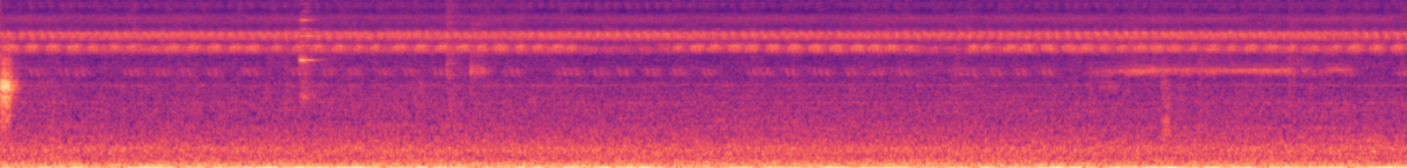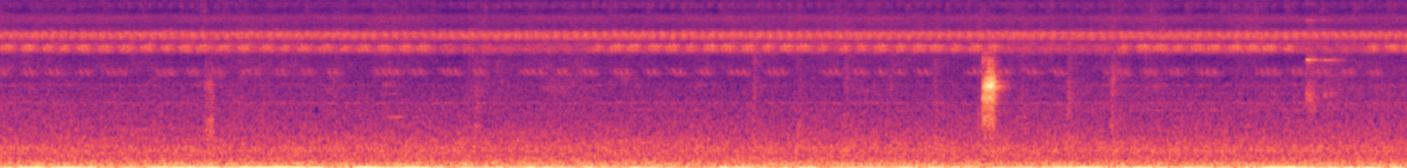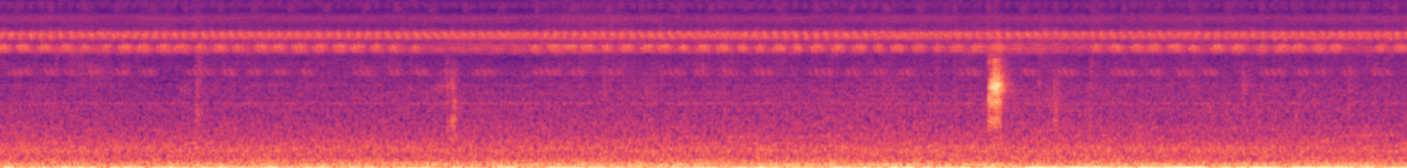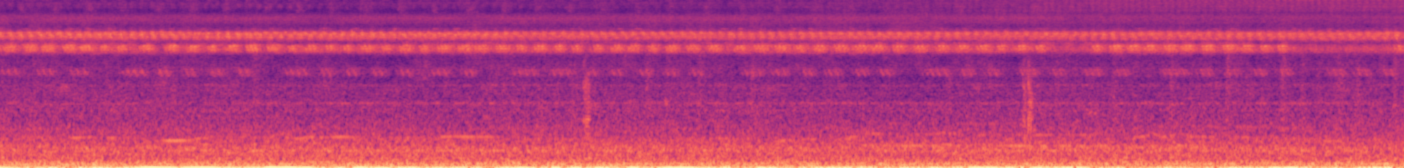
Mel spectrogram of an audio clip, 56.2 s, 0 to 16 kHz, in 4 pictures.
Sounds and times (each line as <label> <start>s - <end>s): just one frog making calls 0.0s - 0.3s
crickets 0.0s - 56.2s
just one frog making calls 23.9s - 24.2s
just one frog making calls 38.0s - 38.3s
